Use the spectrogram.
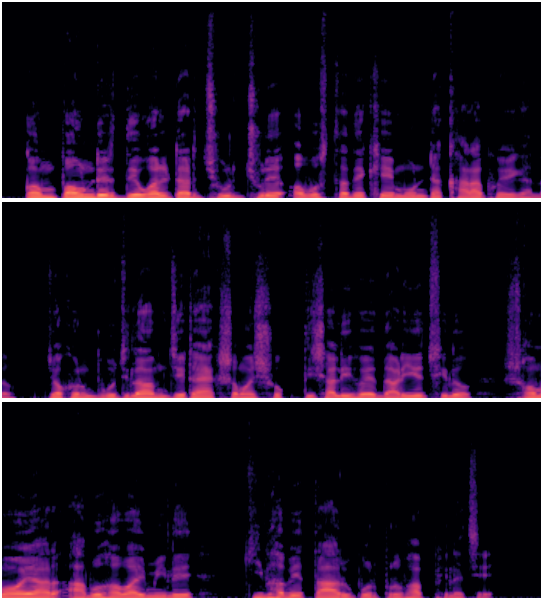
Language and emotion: Bengali, sad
